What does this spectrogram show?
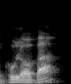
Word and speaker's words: Hůlová: So Petra Hůlová, I don't know if I pronounce it correctly, Hůlová, with accent in the A. Perfect.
